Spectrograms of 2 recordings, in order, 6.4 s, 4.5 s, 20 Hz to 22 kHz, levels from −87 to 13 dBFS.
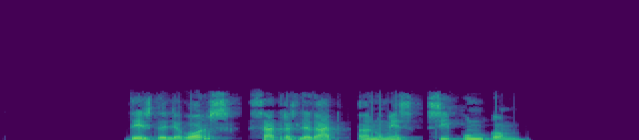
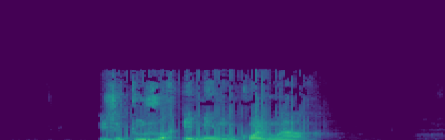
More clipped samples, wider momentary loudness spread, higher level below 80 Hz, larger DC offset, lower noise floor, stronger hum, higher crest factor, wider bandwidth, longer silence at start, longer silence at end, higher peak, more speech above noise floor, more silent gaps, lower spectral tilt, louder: neither; about the same, 7 LU vs 8 LU; first, -52 dBFS vs -64 dBFS; neither; first, under -90 dBFS vs -84 dBFS; neither; about the same, 18 dB vs 22 dB; second, 8 kHz vs 11.5 kHz; first, 1.25 s vs 1 s; about the same, 1.15 s vs 1.25 s; about the same, -2 dBFS vs -4 dBFS; first, over 73 dB vs 60 dB; first, 2.43-2.49 s, 3.52-3.57 s vs none; about the same, -4.5 dB/octave vs -4.5 dB/octave; first, -17 LUFS vs -25 LUFS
